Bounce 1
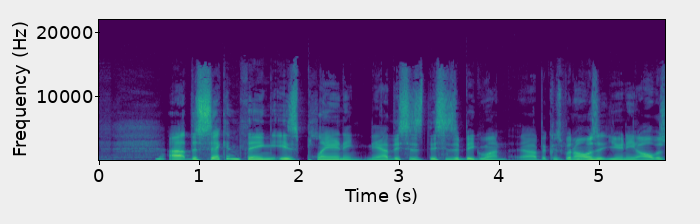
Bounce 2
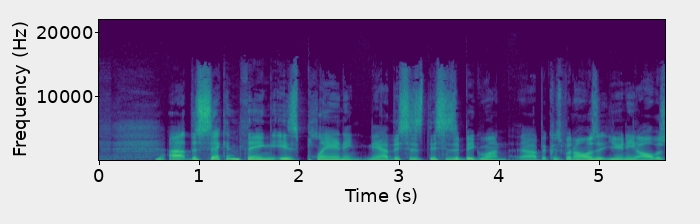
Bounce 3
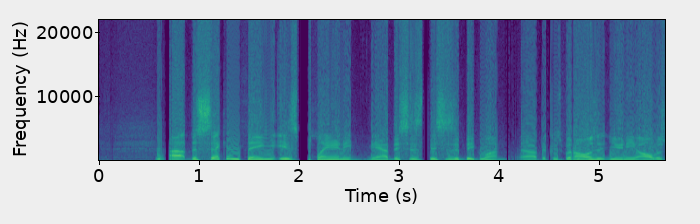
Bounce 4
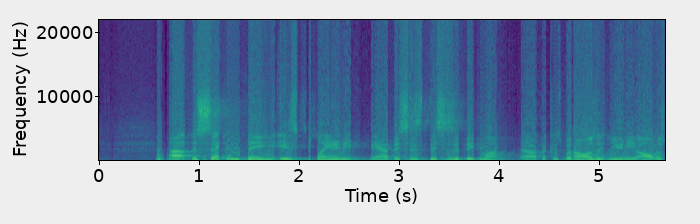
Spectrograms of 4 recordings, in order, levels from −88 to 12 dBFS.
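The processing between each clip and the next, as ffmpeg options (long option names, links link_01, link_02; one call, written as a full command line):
ffmpeg -i in.wav -af "acompressor=threshold=-30dB:ratio=1.5,volume=4.5dB" out.wav
ffmpeg -i in.wav -af "acrusher=bits=5:dc=4:mix=0:aa=0.000001" out.wav
ffmpeg -i in.wav -af "aecho=1:1:96|192|288|384:0.188|0.0885|0.0416|0.0196" out.wav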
